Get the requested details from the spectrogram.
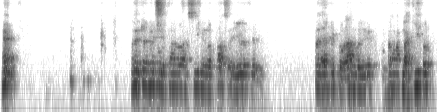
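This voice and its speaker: A man teaches medicine in a loose, chatty lecture, slipping into quick doctor-and-patient exchanges. His voice sits a little high for a man. He is picked up from across an echoing classroom, well away from the mic. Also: little pitch movement, warm tone. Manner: conversational, acts out patient dialogues. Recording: echoey room, far from the mic.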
